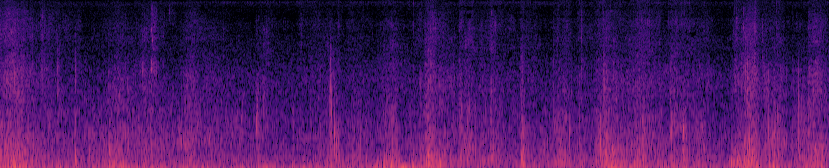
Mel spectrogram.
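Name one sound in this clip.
Heavy vinyl rustles and crinkles as a man handles it.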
